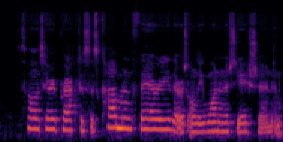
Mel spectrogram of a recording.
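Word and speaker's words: Feri: in this one is called the fairy tradition here it's spelled f-e-r-i but it has also been called fairy as we as in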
